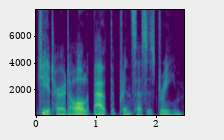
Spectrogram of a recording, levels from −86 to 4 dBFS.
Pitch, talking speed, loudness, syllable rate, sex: 110 Hz, 195 wpm, -21 LUFS, 4.3 syllables/s, male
